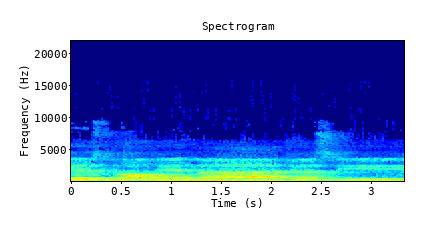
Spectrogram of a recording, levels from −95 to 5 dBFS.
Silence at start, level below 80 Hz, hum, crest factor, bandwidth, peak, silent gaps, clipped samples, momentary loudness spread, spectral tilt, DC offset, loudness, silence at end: 0 s; -62 dBFS; none; 14 dB; 9.8 kHz; -18 dBFS; none; under 0.1%; 8 LU; -7.5 dB/octave; under 0.1%; -33 LUFS; 0 s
